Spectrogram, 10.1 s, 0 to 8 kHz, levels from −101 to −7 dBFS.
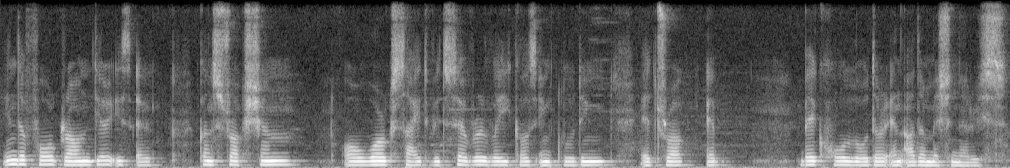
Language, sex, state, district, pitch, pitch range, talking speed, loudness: English, female, Arunachal Pradesh, Lower Dibang Valley, 170 Hz, 165-180 Hz, 130 wpm, -16 LUFS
